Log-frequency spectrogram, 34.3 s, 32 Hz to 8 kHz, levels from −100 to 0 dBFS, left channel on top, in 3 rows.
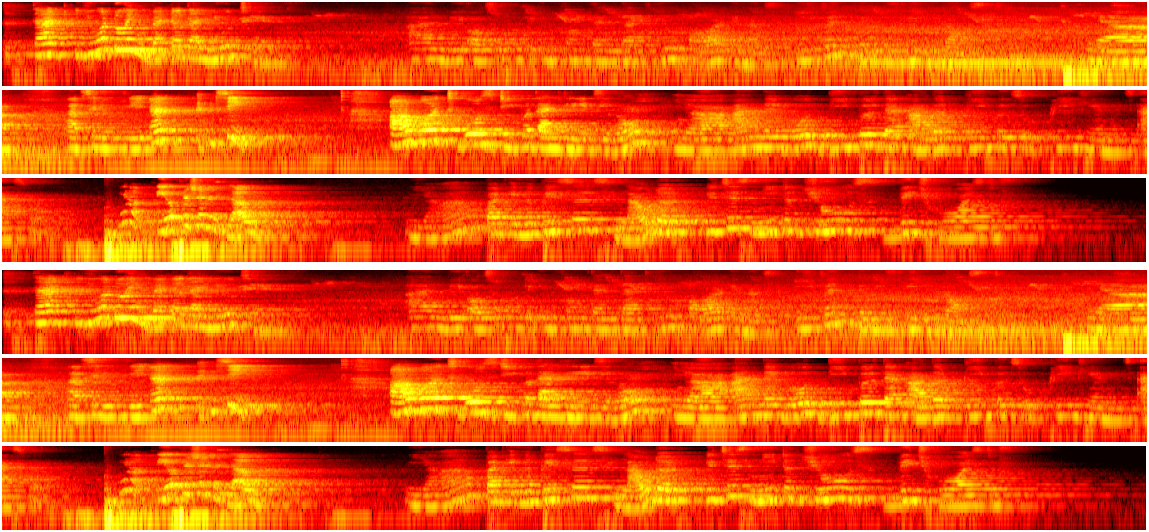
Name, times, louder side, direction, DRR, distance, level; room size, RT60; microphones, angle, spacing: voice 1, 0.3-2.7 10.8-13.9 14.9-17.9 24.1-25.6, left 2 dB, 80° left, -4 dB, 2.4 m, -28 dB
sound 1, 1.1-18.1, left 2 dB, 5° left, 1.9 m, -45 dB
voice 2, 4.0-9.8 18.1-23.3 23.9-24.0 26.9-33.0, right 1 dB, 40° right, -3 dB, 2.8 m, -35 dB
28.0 x 10.0 x 2.5 m, 2.2 s
head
